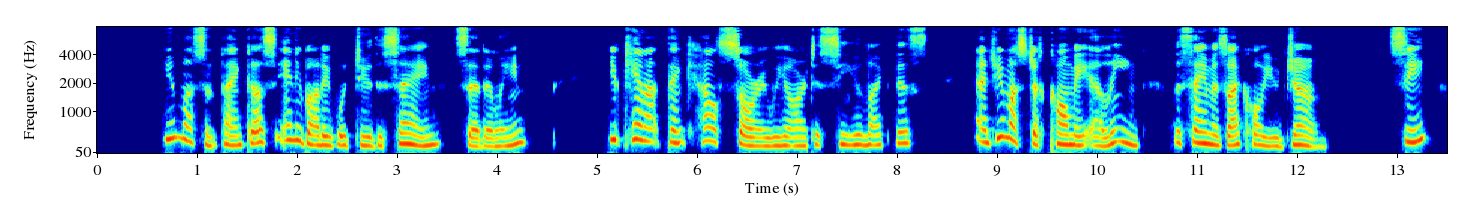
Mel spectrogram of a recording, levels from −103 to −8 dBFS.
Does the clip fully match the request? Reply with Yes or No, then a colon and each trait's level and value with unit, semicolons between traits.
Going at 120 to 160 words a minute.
No: average, 170 wpm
